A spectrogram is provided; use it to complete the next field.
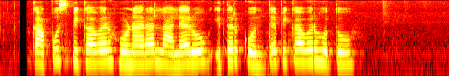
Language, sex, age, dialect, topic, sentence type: Marathi, female, 31-35, Standard Marathi, agriculture, question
